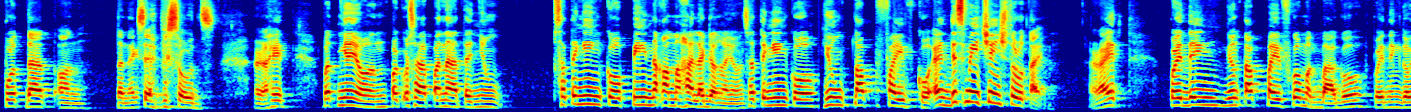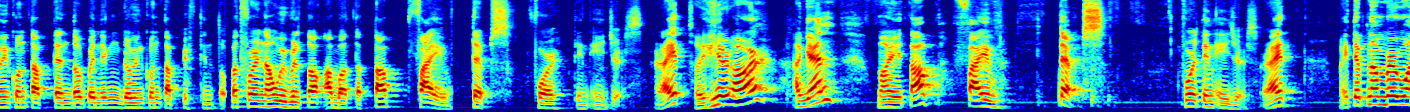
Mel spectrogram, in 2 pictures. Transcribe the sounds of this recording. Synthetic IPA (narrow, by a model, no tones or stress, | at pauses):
pʊt̪̚d̪ɐt̪ɔ̃n | d̪ɐnɛkst̪ʔɛpɪsowd̪sɹajt̪̚b̥ɐt̪̚ŋɐjo̞npɐɡʔʊsaːpɐnaːt̪ɛnjʊŋ | sɐt̪ɪŋɪŋko̞pinɐkɐmɐɦɐlɐɡaŋɐjo̞nsɐt̪ɪŋɪŋko̞jʊŋt̪ɔpfajvkoʔɛ̃nd̪d̪ɪsmejt͡ʃẽj̃nd͡ʒt̪ɾut̪ã̰jm | ɹajt̪̚ | pwɛːd̪ɪŋjʊŋt̪apfajvko̞mɐɡ̚baːɡo̞pwɛd̪ɛŋɡɐwɪ̃nkoŋt̪ap̚t̪ɛnt̪opwɛd̪ɛŋɡɐwɪ̃nkoŋt̪apfɪft̪ɪnt̪ob̥ɐt̪fɔɹnawwiwɪlt̪ɔkɐbawt̪̚d̪ɐt̪ɔp̚fajvt̪ɪps | fɔɹt̪ɪnʔḛjd͡ʒɛ̰ɹs | ɹajt̪̚soɦiɹɐɹʔɐɡɛn | majt̪ɔp | fajv | t̪ɪps | fɔɹt̪ɪ̃nʔḛjd͡ʒɛ̰ɹsɹajt̪̚ | mɐ̰jt̪ɪp̚nɐ̃mbɛɹwa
